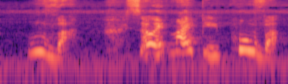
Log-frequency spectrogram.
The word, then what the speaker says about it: Ove: his name Hove, but if you've ever read the book, A Man Called Ove, it's not Ove, it's Uva.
